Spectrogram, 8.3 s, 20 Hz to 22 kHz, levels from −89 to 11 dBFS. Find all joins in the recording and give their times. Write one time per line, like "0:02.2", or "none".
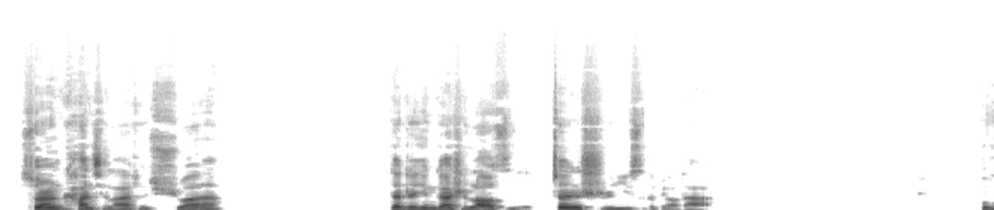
none

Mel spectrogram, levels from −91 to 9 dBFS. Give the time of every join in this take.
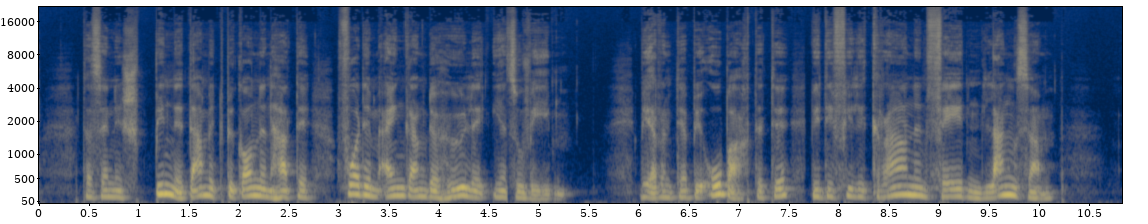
0:04.7
0:07.7

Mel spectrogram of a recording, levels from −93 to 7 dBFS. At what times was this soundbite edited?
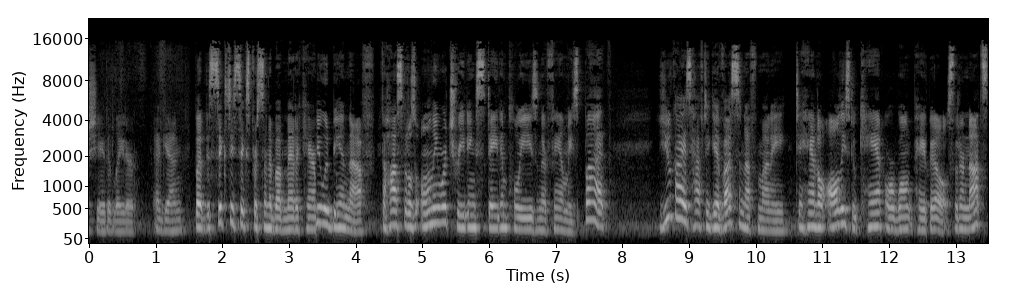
0:01.5
0:03.4
0:04.4
0:10.5
0:11.4
0:12.6

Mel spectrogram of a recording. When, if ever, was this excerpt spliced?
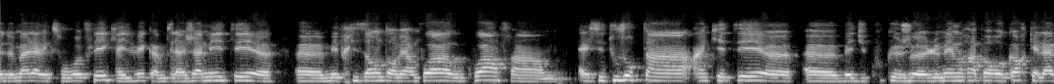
0:01.2
0:01.7
0:02.9
0:04.2
0:06.4
0:08.0
0:09.1

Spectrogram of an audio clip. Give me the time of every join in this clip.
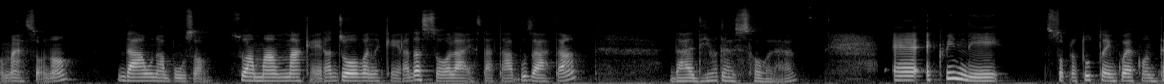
0:02.2
0:10.4

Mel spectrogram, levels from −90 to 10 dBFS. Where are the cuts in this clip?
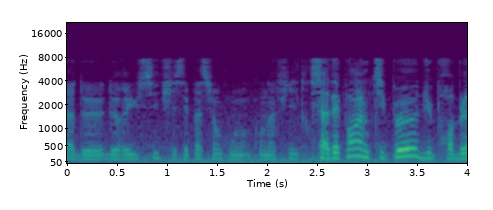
0:00.9
0:02.4

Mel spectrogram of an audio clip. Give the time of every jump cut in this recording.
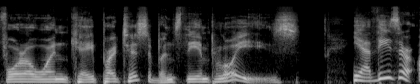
none

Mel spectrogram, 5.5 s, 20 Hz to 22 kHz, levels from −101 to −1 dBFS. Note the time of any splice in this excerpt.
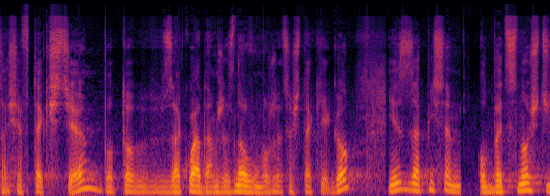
0:02.8
0:03.8
0:04.6

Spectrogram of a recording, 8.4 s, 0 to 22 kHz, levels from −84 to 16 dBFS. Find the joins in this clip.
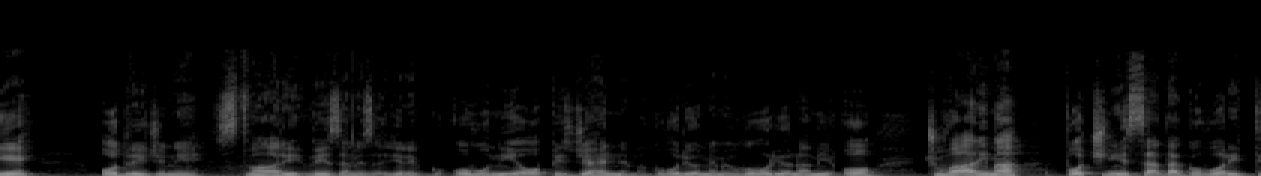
0:04.9

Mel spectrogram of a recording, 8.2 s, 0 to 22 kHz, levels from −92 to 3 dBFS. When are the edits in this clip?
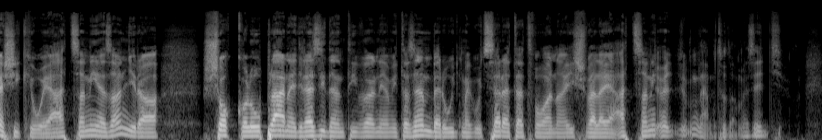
0:04.6
0:06.5

